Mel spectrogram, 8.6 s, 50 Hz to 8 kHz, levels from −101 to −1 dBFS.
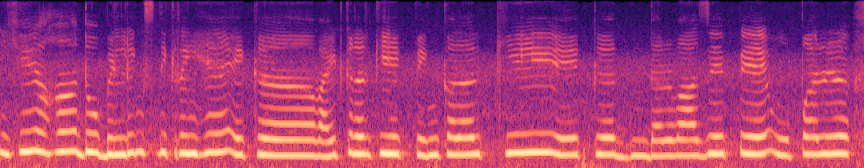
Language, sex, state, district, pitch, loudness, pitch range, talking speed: Hindi, female, Bihar, Muzaffarpur, 305 Hz, -11 LUFS, 285-320 Hz, 145 wpm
